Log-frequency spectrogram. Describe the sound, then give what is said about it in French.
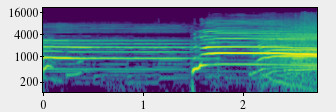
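A group shouts and cheers loudly and without pause, their voices swelling to an even higher, more excited pitch halfway through. No words can be picked out. “Alors je vais crier.”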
